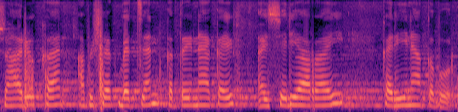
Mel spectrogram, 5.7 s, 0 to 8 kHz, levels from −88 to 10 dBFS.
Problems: constant background noise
